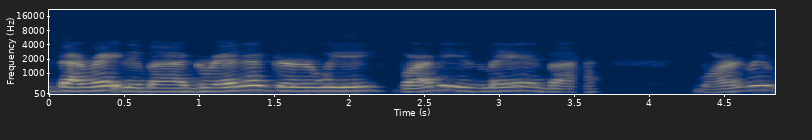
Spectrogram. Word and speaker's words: Gerwig: Gertch, is it how you say her name? Greta Gerwig.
